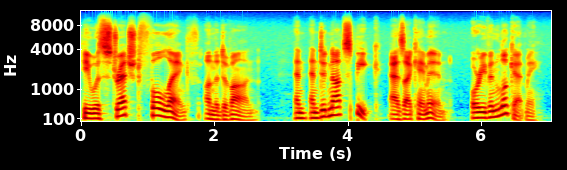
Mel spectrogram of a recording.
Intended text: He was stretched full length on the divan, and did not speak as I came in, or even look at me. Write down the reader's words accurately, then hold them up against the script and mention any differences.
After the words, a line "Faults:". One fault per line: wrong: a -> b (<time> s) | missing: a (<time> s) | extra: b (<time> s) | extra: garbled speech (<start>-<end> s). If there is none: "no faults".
He was stretched full length on the divan, and and did not speak as I came in, or even look at me.
Faults:
extra: and (3.4 s)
